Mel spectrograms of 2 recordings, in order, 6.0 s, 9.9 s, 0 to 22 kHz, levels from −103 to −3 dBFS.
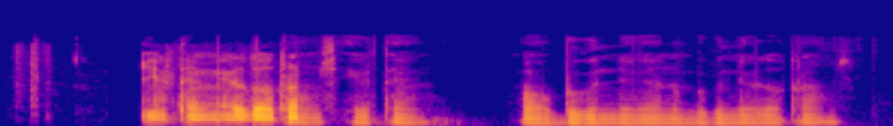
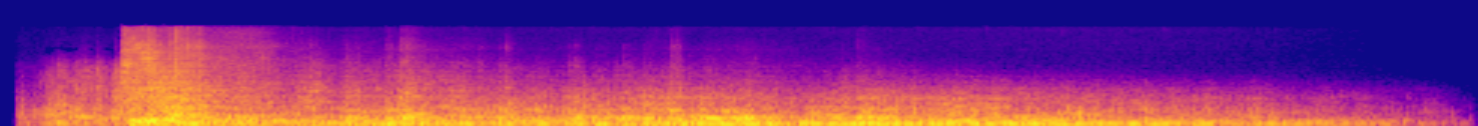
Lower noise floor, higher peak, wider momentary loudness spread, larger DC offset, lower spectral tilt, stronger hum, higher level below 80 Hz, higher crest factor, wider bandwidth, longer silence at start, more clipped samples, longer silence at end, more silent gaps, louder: first, -71 dBFS vs -44 dBFS; second, -10 dBFS vs 0 dBFS; about the same, 17 LU vs 15 LU; neither; first, -8.5 dB/octave vs -7 dB/octave; neither; second, -46 dBFS vs -20 dBFS; first, 22 dB vs 16 dB; second, 7.6 kHz vs 10 kHz; about the same, 0.2 s vs 0.1 s; neither; about the same, 0.35 s vs 0.4 s; first, 0.44-0.48 s, 0.70-0.92 s vs none; second, -31 LUFS vs -17 LUFS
